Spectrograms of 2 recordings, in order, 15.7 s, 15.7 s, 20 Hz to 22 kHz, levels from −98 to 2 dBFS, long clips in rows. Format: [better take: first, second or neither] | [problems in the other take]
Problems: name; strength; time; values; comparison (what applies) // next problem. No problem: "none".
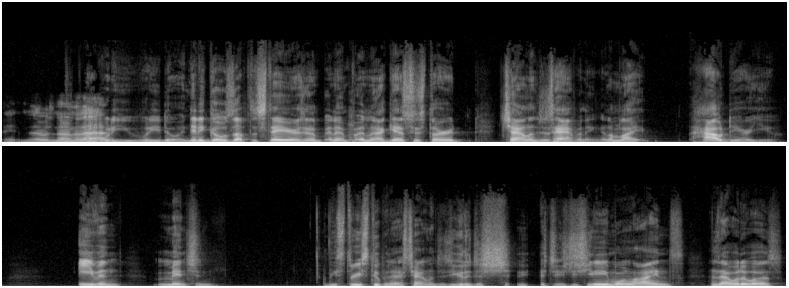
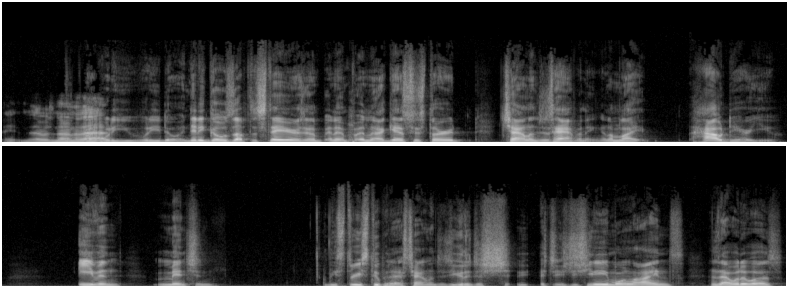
neither | none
